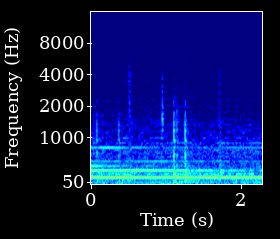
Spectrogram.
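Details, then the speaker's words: Guitar recording on Windows: sharp random clicks and glitches break through a held guitar note about every half second, sounding like a buffer underrun though the buffer is not underrunning; audio clicks and dropouts. "You hear it sounds like a buffer underrun, but I am definitely not underrunning my buffer."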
